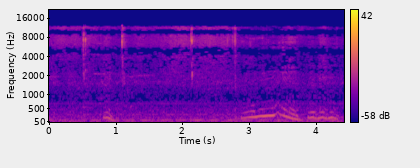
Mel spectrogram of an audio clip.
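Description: A man making wordless, closed-mouth vocal sounds while chewing food: a short falling one about a second in, then a longer, louder one near the end that rises and then falls in pitch. A few faint clicks come in between.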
